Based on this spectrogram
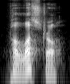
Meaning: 1. Pertaining to or located in marshes; marshy 2. That requires a marshy habitat
- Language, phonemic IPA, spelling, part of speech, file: English, /pəˈlʌstɹəl/, palustral, adjective, En-us-palustral.ogg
